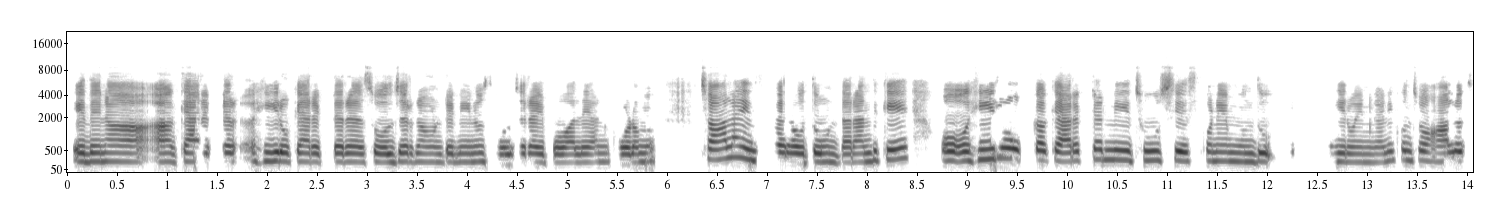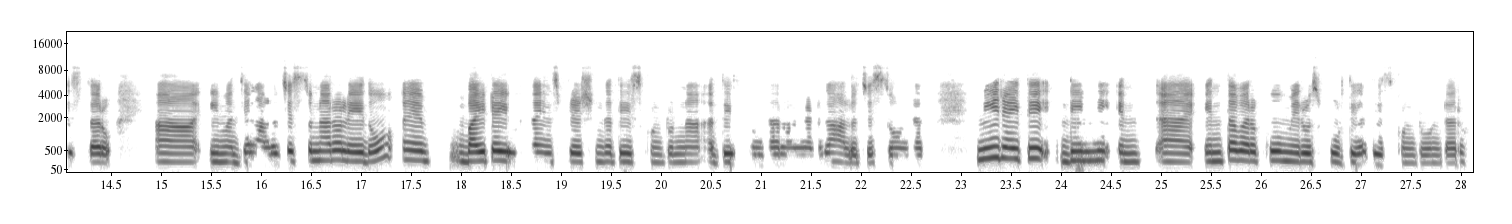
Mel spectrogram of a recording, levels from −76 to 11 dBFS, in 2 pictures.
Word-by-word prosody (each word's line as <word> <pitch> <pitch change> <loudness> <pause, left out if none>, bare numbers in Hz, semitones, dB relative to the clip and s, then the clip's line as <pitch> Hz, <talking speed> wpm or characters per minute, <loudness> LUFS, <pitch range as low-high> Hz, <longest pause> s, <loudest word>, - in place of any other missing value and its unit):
ఏదైనా 220 +1 +1 0.5
ఆహ్, 215 -1 +1
character, 215 0 -1 0.3
hero 225 0 +5
character 215 0 0 0.2
సోల్జర్‌గా 210 0 +1
ఉంటే 205 0 -2
"నేను 210 +1 -3
సోల్జర్‌గా 200 +1 -2
అయిపోవాలి." 200 0 -1
అనుకోవడం 210 -1 -1 0.6
చాలా 280 +4 +3
ఇన్స్పైర్ 230 -3 0
అవుతూ 205 0 +2
ఉంటారు. 200 +1 -2
అందుకే 245 +4 +3 0.5
ఓ - - +6 0.3
హీరో 280 +2 +3
ఒక 255 - -2 0.2
క్యారెక్టర్‌ని 255 +4 +1 0.2
చూస్ 245 -2 +1
చేసుకునే 230 0 +2
ముందు 215 - +1 0.7
హీరోయిన్‌గా 205 -1 -4
గాని 225 +4 -4
కొంచెం 245 0 -2 0.2
ఆలోచిస్తారు. 235 - +1 0.5
ఆహ్, 210 -1 0 0.2
ఈ - - +1
మధ్య 200 +1 -4 0.2
ఆలోచిస్తున్నారో 245 +4 0
లేదో 225 +1 +3 0.4
ఏ - - +3 0.6
బయట 230 - +6
యువత 445 - -1
ఇన్స్పిరేషన్‌గా 215 0 -3
తీసుకుంటారు 205 - -4
అన్నట్టుగా 195 +3 -7
ఆలోచిస్తూ 195 0 -5
ఉంటారు. 190 0 -10 0.6
మీరైతే 295 -2 +4 0.4
దీన్ని 240 +1 +2 0.6
ఆహ్, 210 -1 -1 0.2
ఎంత 225 +2 -2
వరకు 235 +1 +3 0.2
మీరు 215 0 +3
స్పూర్తిగా 210 +1 -1
తీసుకుంటూ 190 - -7
ఉంటారు. 190 +2 -6
215 Hz, 105 wpm, -21 LUFS, 205-240 Hz, 0.7 s, ఓ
